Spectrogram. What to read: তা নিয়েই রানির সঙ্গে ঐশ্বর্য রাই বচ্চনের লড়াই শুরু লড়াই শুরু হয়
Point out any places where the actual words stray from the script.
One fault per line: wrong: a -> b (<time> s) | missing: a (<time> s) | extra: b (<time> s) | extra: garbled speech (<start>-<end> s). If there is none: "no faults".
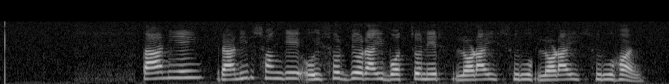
no faults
